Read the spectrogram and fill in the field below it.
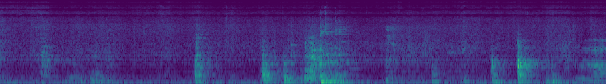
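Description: Chicken pieces are stirred into Sri Lankan kottu, with scattered scraping and clattering of a utensil against the pan over a faint sizzle, in irregular bursts.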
